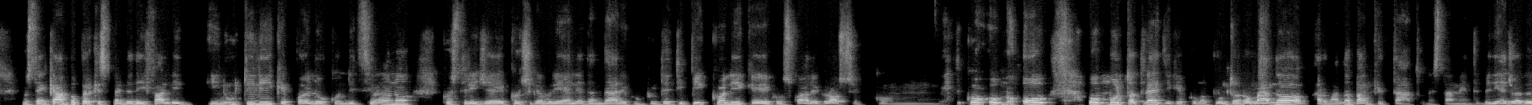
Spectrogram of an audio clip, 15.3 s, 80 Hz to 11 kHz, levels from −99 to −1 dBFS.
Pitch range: 140-175 Hz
